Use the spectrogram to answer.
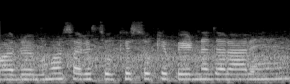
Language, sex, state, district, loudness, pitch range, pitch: Hindi, female, Chhattisgarh, Raipur, -14 LUFS, 235-255 Hz, 245 Hz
